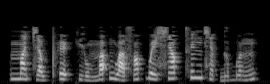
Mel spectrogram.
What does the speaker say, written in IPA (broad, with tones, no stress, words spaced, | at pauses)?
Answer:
mã˥˧t͡ɕa˧w pʰe˦ʔkju˨˩ ma˦ʔn̪wa˨˩sɔ̃˦t̚we˧ ɕã˦p̚sĩ˦ŋɕã˨t̚ɡə˧ bə˨˦ŋ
